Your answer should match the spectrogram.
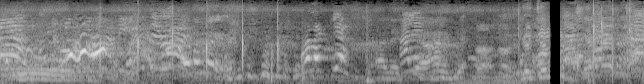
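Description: A crowd of young children shouting, squealing and calling over one another in an outdoor game of musical chairs, with a few sharp clicks scattered through.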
